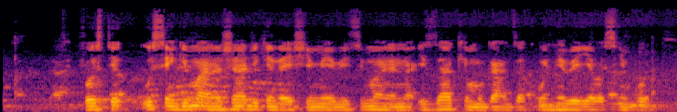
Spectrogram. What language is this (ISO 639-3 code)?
kin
